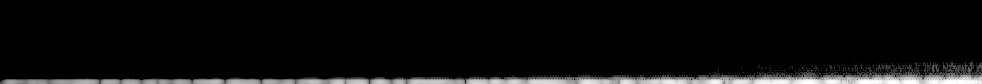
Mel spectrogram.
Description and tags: Big Drum (Reverse)
bass-drum, big-drum, drum, reverse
